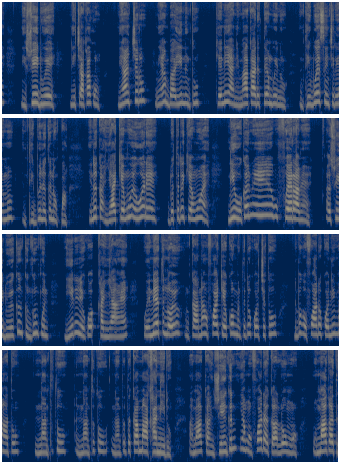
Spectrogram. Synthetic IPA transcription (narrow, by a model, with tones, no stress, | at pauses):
ni˨sʷe˦du˨we˨ | ni˨t͡ʃa˨ka˦ku˨ | ni˨ja˦nt͡ʃi˦ɾu˦ni˨ja˦n˦ba˨ji˦ni˨ntu˦ | ke˨ni˦ja˨ni˨ma˦ka˦di˨te˦m˦bʷi˨nu˨n̩˨ti˨bʷe˦si˦nt͡ʃi˨ɾe˨˦mu˦˨n̩˨ti˨bu˦ni˨kɨ˦ni˨k͡pa˨ŋ | ji˦ni˦ka˨nja˨ke˨mo˦je˨we˦ɾe˦ | du˨ti˨di˦ke˨mo˦e˨ | ni˦˨wu˨ka˦nʷ˦e˦fʷe˦ɾa˨me˨ | a˨sʷe˨du˨we˨ki˦n˦kɨ˨ŋku˦ku˦nː | i˨ji˦ɾi˦ni˨ko˦ka˨nja˨ŋe˦ | we˨˦ne˦tu˦lo˨ju˦˨ŋ̩˨ka˨na˦˨fʷa˦ke˨ko˦mi˨nti˨di˦ko˨t͡ʃi˨tu˦ | ni˨bu˦ku˨fʷa˦du˦ko˨ni˦ma˨tu˦˨ | na˨ntu˦tu˦˨na˨ntu˦tu˦˨na˨ntu˦tu˦ka˦ma˨ka˨ni˨du˨ | a˨mːa˦ka˨n˨sʷe˨ŋkɨ˦nja˦mu˨fʷa˦da˦˨ka˨lo˦mo˨ | mu˨ma˦ka˦t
